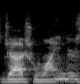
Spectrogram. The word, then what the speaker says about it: Josh Winder: Stitch please wants to know how should I pronounce Josh winder's last name uh I just said it Josh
